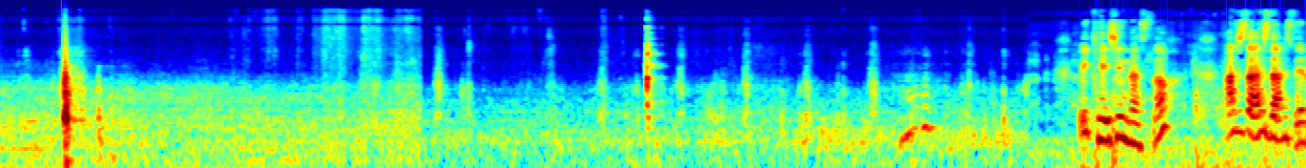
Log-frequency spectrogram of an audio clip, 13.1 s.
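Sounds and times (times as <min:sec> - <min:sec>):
biting and chewing bread: 0:03.7 - 0:10.3.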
